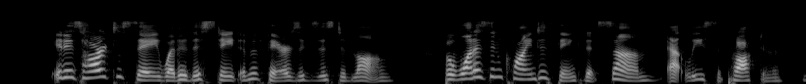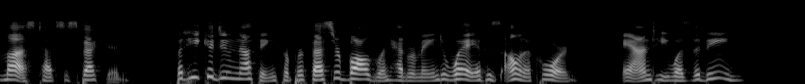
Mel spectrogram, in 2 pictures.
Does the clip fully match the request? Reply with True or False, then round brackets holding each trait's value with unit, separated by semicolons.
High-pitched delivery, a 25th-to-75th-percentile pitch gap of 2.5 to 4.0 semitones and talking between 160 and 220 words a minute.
False (210 Hz; 5.2 semitones; 175 wpm)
